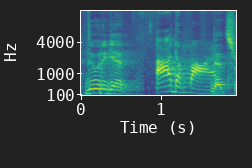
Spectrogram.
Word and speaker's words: Audemars: Audemars. That's right. Audemars.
